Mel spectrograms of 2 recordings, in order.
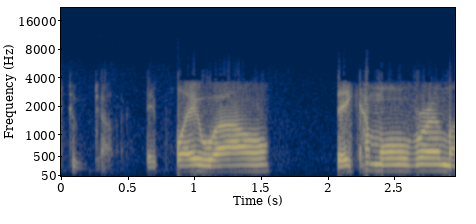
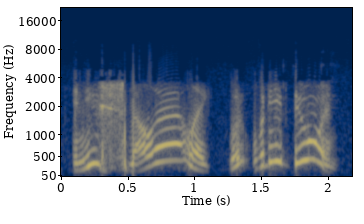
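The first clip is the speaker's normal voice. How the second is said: higher, mock incredulous dad; exasperated dad; 13 semitones higher than usual. Father to son barging in, mock exasperated. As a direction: play up the disbelief, half-joking. Dad retelling his own complaint.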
